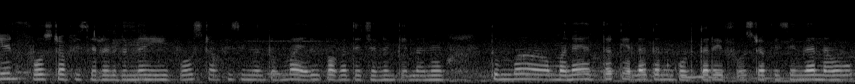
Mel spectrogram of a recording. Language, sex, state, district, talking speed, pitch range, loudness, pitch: Kannada, female, Karnataka, Belgaum, 135 wpm, 215-230 Hz, -35 LUFS, 220 Hz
